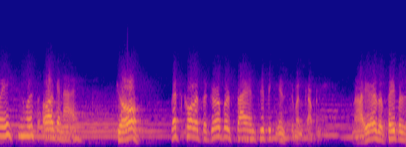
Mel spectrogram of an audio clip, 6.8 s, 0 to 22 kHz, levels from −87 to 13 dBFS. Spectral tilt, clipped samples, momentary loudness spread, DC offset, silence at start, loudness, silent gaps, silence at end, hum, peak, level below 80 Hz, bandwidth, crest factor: -10.5 dB/octave; under 0.1%; 16 LU; under 0.1%; 0 s; -21 LUFS; none; 0 s; none; -4 dBFS; -78 dBFS; 4.7 kHz; 16 dB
